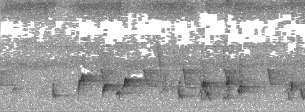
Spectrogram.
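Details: Streak-eared bulbul in a territorial contest: a lively run of short, slurred, whistled chirps, irregularly spaced, over a faint low hum.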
